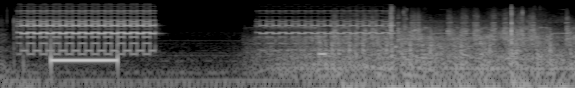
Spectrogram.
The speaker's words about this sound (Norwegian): Der sitter åtte stykker i beredskap. De tar imot telefoner fra bekymrede familiemedlemmer i Norge og fra nordmenn som melder seg fra Thailand. Telefonene kimer hele tiden.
